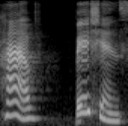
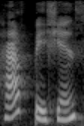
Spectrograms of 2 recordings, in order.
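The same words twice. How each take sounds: First: Loud "Have", a pause, then "patience"; word by word. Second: Said in the usual way. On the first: Shown as a demonstration. Teacher repeats "Have patience" for learners, word by word. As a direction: punch "Have" and set "patience" apart.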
